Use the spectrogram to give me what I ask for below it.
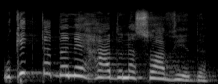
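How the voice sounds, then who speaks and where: A woman pastor preaching a sermon, telling stories and talking straight to the congregation in an animated way. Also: high-pitched, a little fast. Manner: animated storytelling preacher, talks to the congregation directly. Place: church hall. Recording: church hall with long reverb.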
